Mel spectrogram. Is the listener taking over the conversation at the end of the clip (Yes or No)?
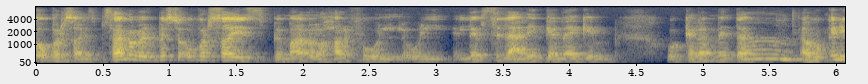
No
